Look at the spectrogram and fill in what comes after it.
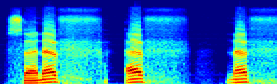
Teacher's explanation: Pada lafal bacaan sanafrughu, fa-nya kita alirkan nafasnya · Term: huruf fa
